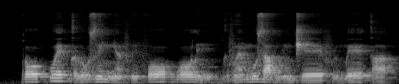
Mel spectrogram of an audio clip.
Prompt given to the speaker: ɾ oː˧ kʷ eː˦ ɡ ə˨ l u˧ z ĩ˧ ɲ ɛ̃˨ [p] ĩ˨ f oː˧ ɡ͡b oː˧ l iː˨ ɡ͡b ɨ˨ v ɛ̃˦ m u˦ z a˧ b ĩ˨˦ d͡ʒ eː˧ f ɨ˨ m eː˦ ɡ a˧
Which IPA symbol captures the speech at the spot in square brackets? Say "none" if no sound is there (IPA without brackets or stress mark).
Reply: f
